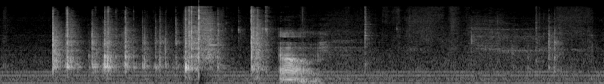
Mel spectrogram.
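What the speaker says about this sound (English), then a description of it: "you grab the magazine, and you use your thumb, push up the lever, and pull it out" Magazine being removed from a Thompson 1927A1 submachine gun, heard as a quick string of close metallic clicks and rattles followed by a sharp snap and a scraping slide as the magazine comes free.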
